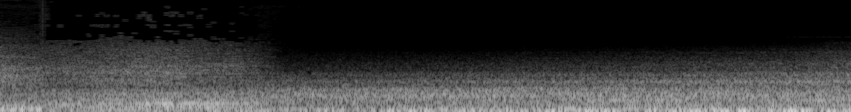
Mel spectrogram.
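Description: Low, steady rumble of a cinematic logo-reveal sound effect; its higher hiss fades out about a second in, leaving the rumble.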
